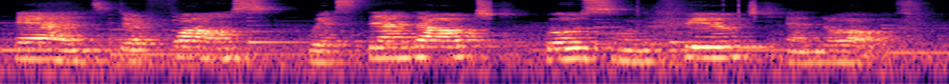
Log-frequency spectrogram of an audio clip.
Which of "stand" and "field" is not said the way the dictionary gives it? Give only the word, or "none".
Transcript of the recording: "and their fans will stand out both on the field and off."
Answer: none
